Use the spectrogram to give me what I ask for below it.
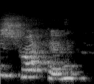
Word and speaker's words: Strachan: uh so billy billy strachan or heather told me how to say it in a scottish way it's strong and he he was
